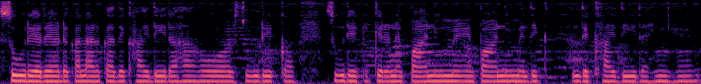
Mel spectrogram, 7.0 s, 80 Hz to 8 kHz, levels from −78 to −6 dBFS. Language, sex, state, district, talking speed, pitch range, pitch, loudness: Hindi, female, Uttar Pradesh, Deoria, 195 wpm, 175-180 Hz, 180 Hz, -32 LUFS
